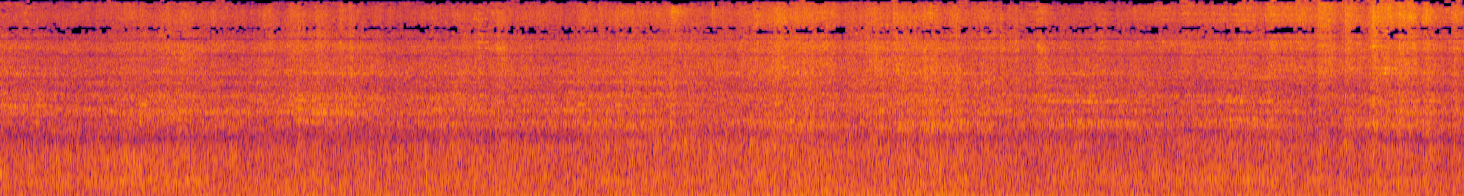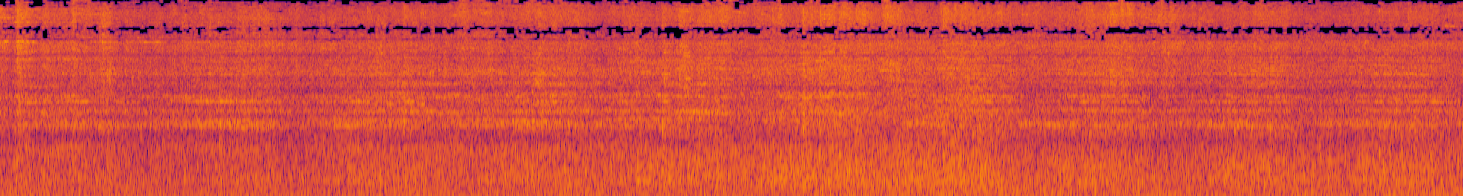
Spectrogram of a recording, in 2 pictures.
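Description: Wheeling & Lake Erie freight train's coal hopper cars rolling past close by: a steady loud rumble with the clickety-clack of steel wheels over the rails.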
